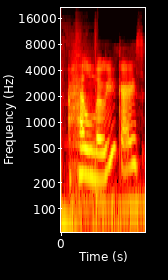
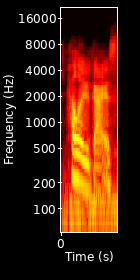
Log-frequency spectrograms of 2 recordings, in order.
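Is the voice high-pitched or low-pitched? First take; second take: high; low. First: It is said in a high, bright voice. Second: It is said in a lower, natural voice. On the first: It sounds like a customer service greeting. "that was a customer service voice" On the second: It sounds like a casual, natural greeting. "let me come down a few octaves"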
